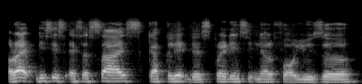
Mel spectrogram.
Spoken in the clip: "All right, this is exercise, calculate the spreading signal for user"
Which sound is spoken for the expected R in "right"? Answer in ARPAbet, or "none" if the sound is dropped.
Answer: R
